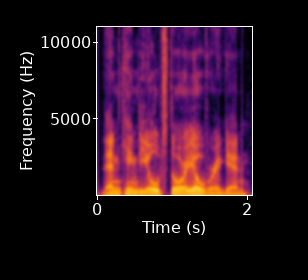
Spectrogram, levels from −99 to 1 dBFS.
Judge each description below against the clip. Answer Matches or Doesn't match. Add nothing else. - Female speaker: Doesn't match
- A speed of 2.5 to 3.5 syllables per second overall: Doesn't match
